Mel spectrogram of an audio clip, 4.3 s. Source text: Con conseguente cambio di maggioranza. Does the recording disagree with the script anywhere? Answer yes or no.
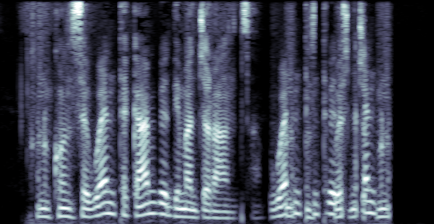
yes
